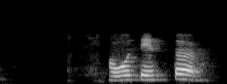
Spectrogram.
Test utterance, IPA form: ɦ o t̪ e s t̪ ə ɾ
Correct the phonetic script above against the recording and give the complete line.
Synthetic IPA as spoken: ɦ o t̪ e s t̪ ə ɾ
